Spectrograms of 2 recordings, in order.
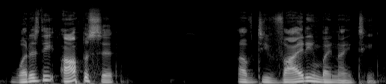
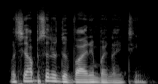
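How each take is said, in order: First: The question is said slowly. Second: The question is said fast.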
